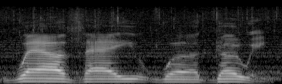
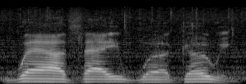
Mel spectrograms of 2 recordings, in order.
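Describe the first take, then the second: First: Each word is said separately and fully. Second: The same.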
